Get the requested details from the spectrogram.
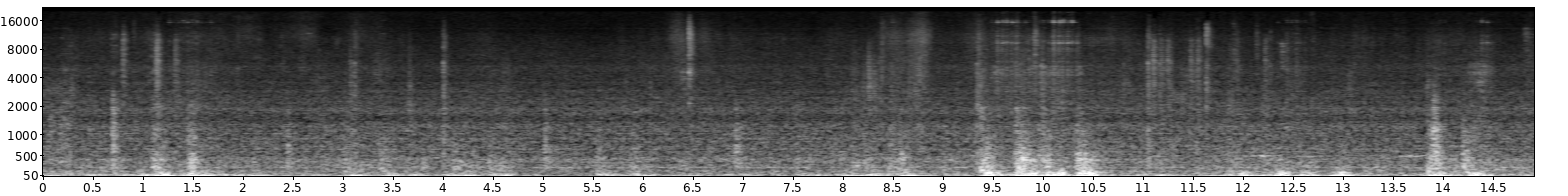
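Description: An early evening commuter train on the service to Clacton-on-Sea, calling at Stratford, rumbles along steadily with a deep, continuous low-frequency roar, broken by sharp rattles and clanks from the carriages and occasional louder surges of wheel noise on the rails.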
